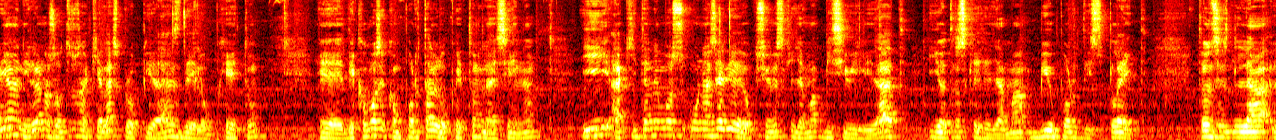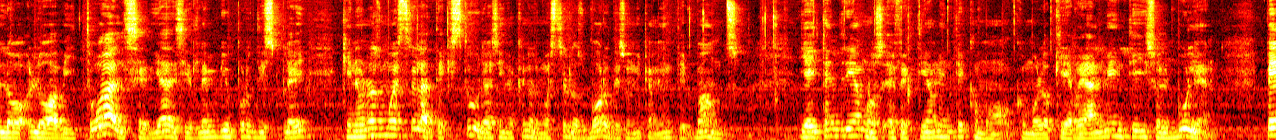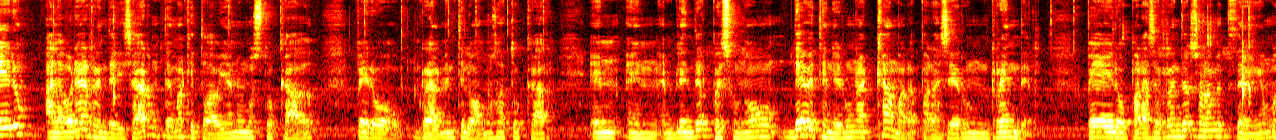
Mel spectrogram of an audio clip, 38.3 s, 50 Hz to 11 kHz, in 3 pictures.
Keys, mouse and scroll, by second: 1.7 click, 5.2-6.1 scroll down 4, 6.3-7.2 scroll down 2, 7.2 click, 9.6-11.4 scroll down 2, 11.4 scroll up 1, 12.0-12.7 scroll down 1, 17.2-19.8 drag, 20.4 click, 20.9 middle click, 21.5 shift+middle drag, 22.0-22.3 middle drag, 22.4 scroll up 1, 22.9-23.3 middle drag, 26.1 middle click, 27.8-28.3 shift+middle drag, 28.5-29.0 scroll down 2, 29.2-29.6 shift+middle drag, 30.0 shift+middle click, 30.6 middle click, 33.2-34.4 scroll down 5, 34.4-36.0 scroll up 5, 36.0 middle click.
